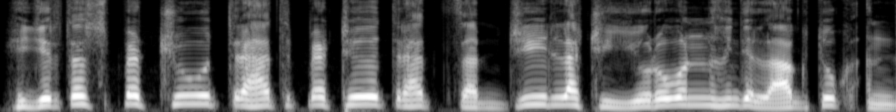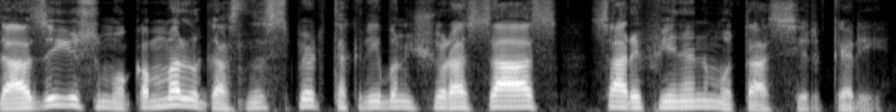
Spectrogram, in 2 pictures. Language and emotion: Kashmiri, neutral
